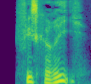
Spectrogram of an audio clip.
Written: fiskeri

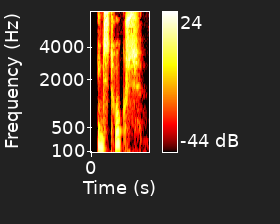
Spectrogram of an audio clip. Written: instruks

